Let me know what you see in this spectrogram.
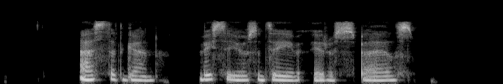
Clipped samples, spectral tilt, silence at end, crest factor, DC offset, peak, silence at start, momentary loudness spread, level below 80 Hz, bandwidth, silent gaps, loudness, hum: under 0.1%; -4 dB/octave; 0.95 s; 20 dB; under 0.1%; 0 dBFS; 0.8 s; 5 LU; -56 dBFS; 8 kHz; 1.72-1.99 s; -18 LUFS; none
